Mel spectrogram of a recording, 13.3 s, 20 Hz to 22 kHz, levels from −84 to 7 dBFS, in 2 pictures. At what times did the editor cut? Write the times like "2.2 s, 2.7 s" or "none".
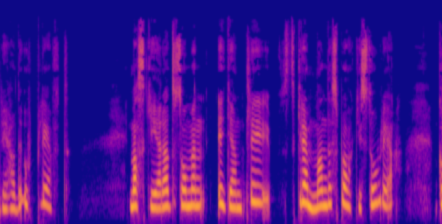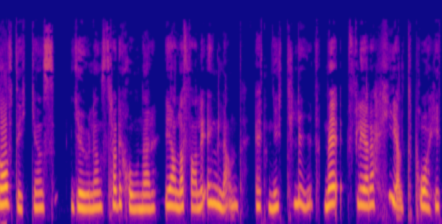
11.4 s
